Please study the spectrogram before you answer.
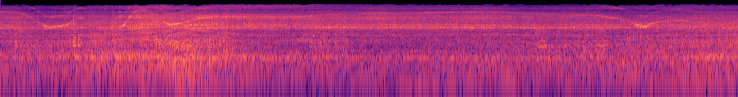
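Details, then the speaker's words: RC drift car: a buzzy rattle and high whine swing in pitch when the wheels are steered to full lock; vibration at full lock, cause not traced. "Tiens, tu entends la vibration là. Quand je braque à fond."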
